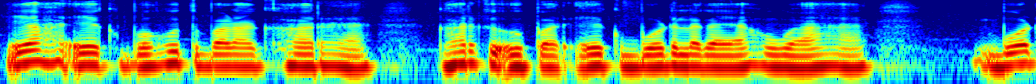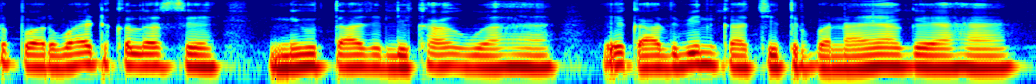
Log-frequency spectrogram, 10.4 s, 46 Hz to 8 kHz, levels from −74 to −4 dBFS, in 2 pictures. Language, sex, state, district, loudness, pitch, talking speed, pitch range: Hindi, male, Jharkhand, Palamu, -13 LUFS, 140 Hz, 180 wpm, 135-150 Hz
